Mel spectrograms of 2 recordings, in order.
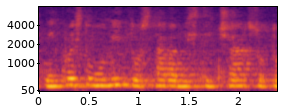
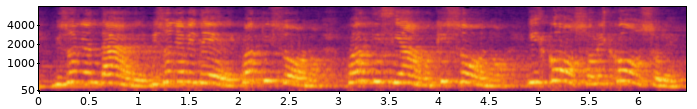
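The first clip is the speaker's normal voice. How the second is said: excited crowd; 6 semitones higher than usual. A narrator's reading. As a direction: rouse everyone at once. Tumultuous crowd consultation.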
